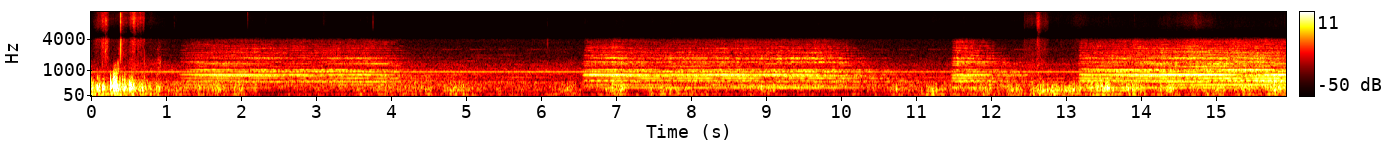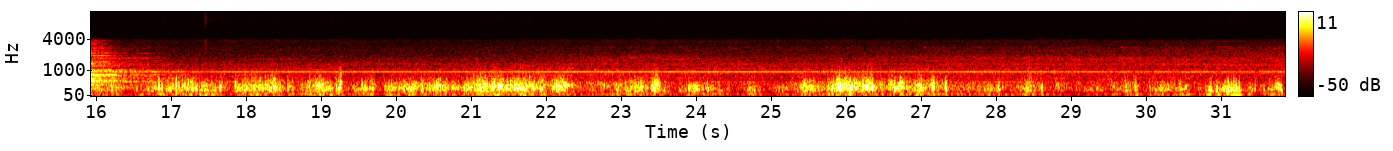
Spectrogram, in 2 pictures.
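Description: Freight locomotive air horn, distant, sounding the long-long-short-long grade-crossing signal; each blast is a chord of several steady tones. After the last long blast, unsteady low rumbling noise carries on.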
